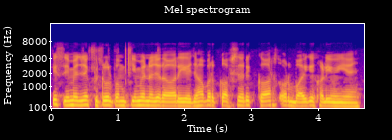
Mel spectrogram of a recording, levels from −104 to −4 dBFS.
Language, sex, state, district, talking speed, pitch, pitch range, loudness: Hindi, male, Uttar Pradesh, Lucknow, 280 wpm, 140 Hz, 125-145 Hz, -15 LUFS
